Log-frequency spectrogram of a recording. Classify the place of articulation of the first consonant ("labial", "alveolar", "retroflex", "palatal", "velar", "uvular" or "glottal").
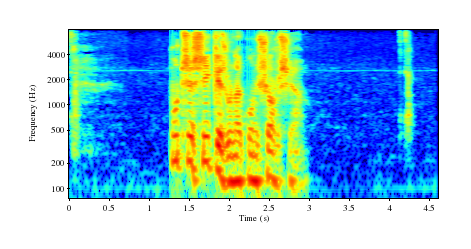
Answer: labial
